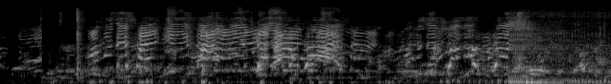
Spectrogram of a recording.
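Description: High-pitched voices of schoolgirls in a crowd, speaking and calling out loudly. About five seconds in, this gives way to a lower, mixed crowd noise.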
